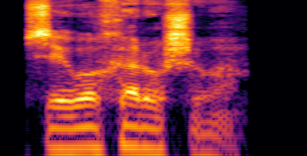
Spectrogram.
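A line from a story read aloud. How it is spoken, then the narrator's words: Quiet. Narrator (Russian): тихо проговорил он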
